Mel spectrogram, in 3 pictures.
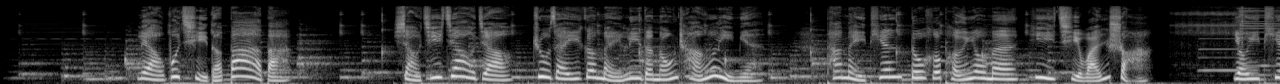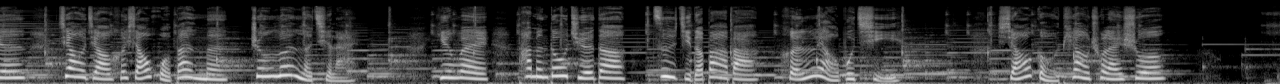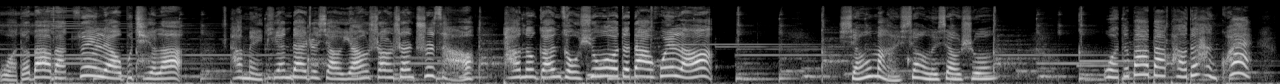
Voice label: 角色 绘本故事; 了不起的爸爸

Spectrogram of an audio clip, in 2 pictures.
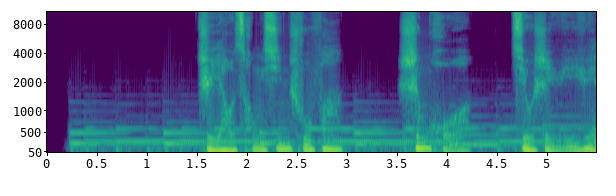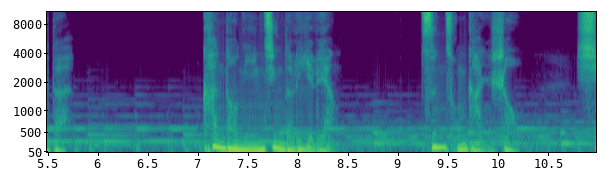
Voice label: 旁白 走心; 从心出发

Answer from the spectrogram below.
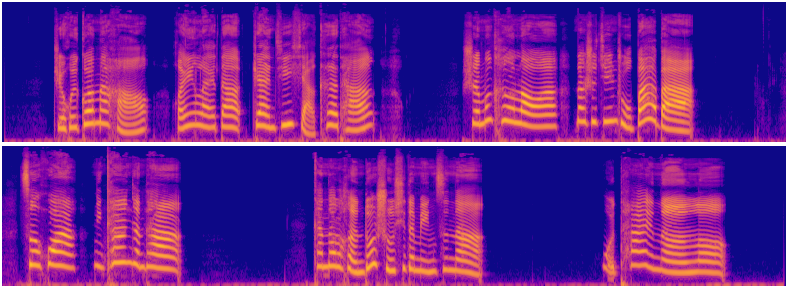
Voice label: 角色 游戏卡通 女

